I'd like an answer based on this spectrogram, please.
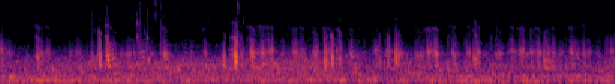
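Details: Several frogs croaking in a mating chorus, rapid crackling calls overlapping thickly with a few louder snaps near the second mark, low rumble underneath throughout.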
